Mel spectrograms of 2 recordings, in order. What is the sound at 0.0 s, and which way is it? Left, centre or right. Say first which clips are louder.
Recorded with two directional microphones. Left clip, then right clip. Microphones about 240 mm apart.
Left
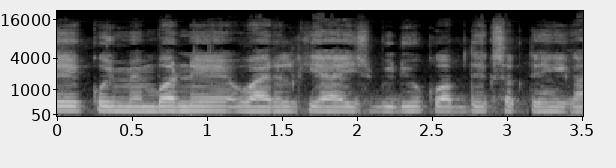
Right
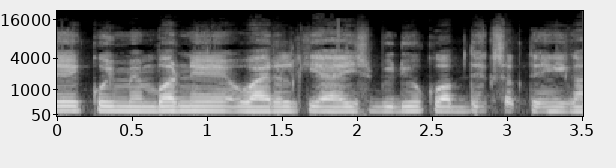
Mantra: right 12 dB; right.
